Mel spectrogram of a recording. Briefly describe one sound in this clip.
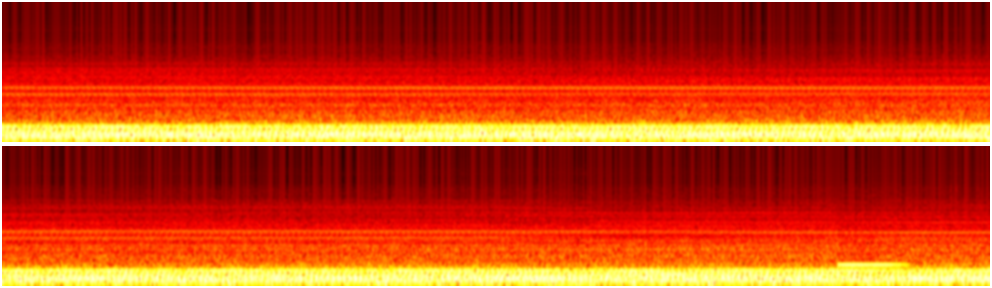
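A jet engine drones steadily with a loud, even roar from inside the cabin.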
